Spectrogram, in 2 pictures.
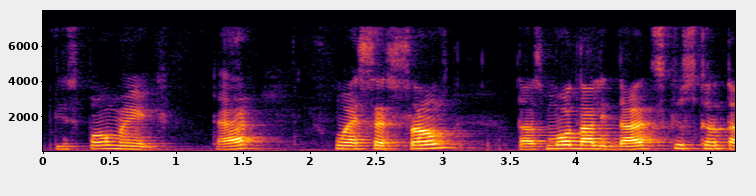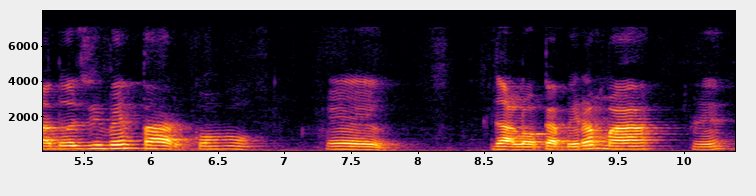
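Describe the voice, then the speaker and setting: A man giving an online mini-course lecture, explaining step by step, counting syllables aloud and often checking in with tag questions. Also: high voice. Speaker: course instructor. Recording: roomy, dull lo-fi sound.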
